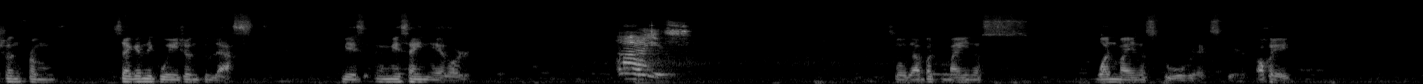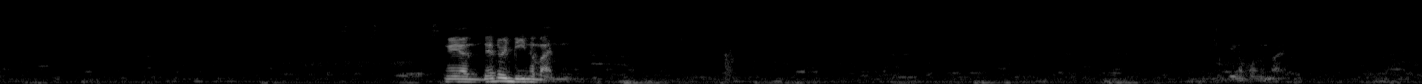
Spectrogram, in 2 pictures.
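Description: A man explains calmly through a microphone, in short bursts with pauses.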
